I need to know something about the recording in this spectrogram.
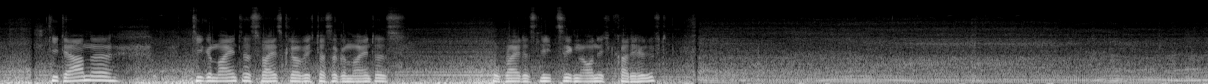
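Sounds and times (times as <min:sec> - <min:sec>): wind noise: 0:00.0 - 0:05.9
motorcycle engine running: 0:06.5 - 0:12.0.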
